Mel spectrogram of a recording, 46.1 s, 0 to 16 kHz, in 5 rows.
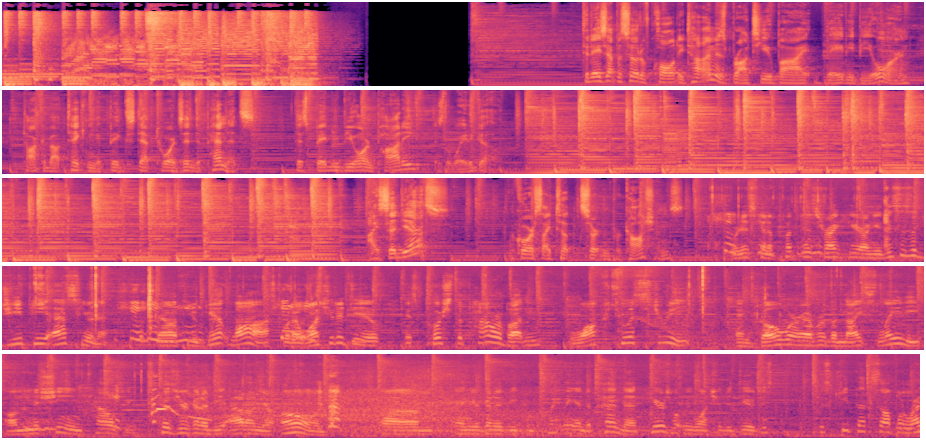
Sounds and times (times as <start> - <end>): Music: 0.0 - 3.6, 4.7 - 46.0
Speech: 5.8 - 14.2, 22.1 - 22.9, 23.5 - 46.0.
